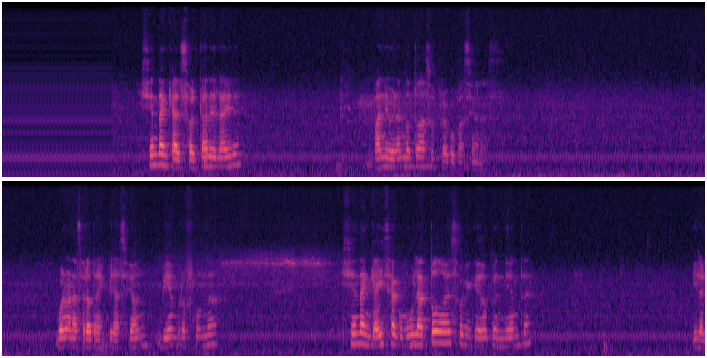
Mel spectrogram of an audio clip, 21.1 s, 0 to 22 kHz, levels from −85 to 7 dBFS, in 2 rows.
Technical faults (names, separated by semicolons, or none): system hang loop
